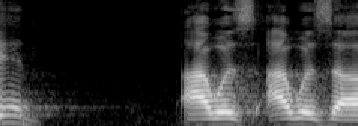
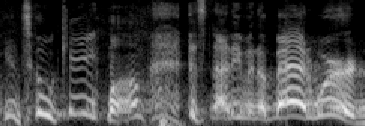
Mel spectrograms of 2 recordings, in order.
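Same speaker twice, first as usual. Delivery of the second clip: much higher, squeaky comforting voice; mock childish reply. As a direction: squeak it like a consoling boy. Mock quote of his own reply.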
